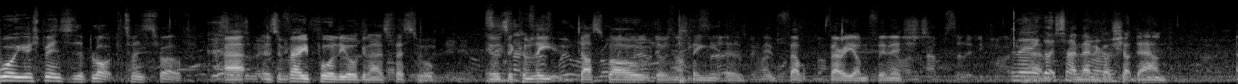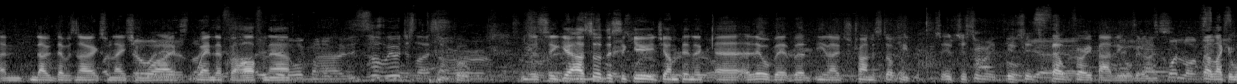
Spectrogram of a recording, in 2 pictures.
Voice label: vox pops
